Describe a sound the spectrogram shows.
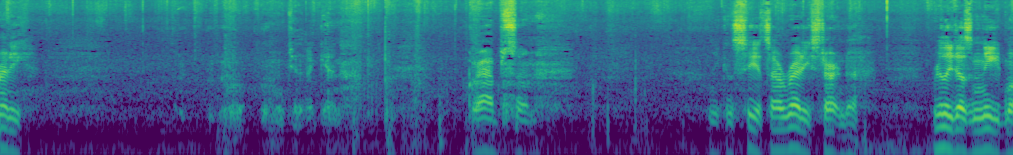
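A gloved hand scrapes and crumbles dry soil.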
